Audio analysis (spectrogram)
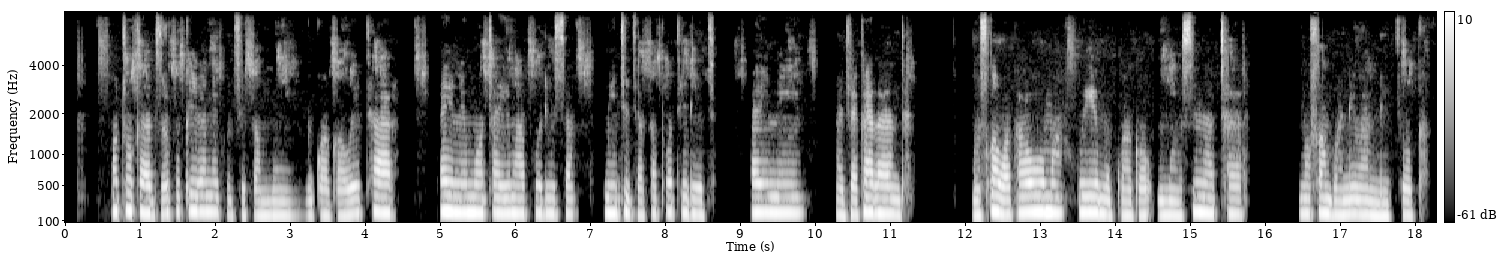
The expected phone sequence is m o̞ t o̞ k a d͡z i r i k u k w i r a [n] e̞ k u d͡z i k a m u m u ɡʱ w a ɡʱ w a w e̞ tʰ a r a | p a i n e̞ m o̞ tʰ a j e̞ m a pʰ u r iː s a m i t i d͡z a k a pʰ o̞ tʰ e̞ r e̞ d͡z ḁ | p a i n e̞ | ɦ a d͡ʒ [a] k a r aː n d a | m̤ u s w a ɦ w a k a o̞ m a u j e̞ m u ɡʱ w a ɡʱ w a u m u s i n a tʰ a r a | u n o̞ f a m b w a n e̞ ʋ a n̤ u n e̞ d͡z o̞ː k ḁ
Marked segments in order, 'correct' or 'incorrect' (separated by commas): correct, correct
